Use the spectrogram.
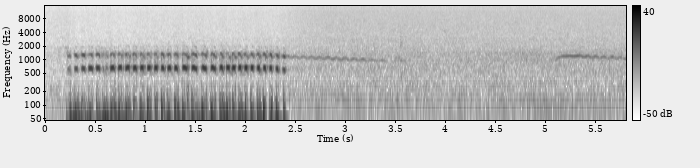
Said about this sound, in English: A sustained period of call and response, reminiscent of a soloist and a church congregation. The back and forth continued until another bird's call caused one of the screech owls to clam up and take flight.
